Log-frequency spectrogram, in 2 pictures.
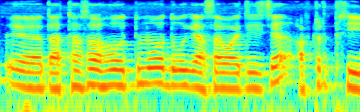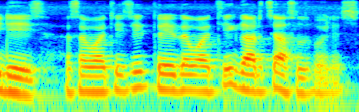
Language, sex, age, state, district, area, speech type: Kashmiri, male, 30-45, Jammu and Kashmir, Pulwama, rural, spontaneous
